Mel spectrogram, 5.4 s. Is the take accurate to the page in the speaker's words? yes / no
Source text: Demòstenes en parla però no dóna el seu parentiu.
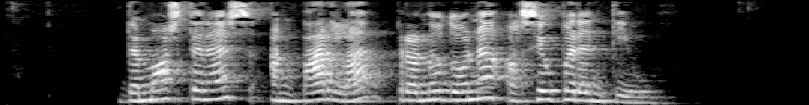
yes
